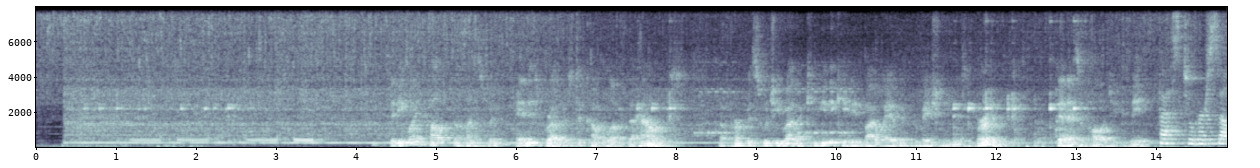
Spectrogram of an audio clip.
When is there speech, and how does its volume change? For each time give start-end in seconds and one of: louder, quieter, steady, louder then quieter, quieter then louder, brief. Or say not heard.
4.2-14.8 steady.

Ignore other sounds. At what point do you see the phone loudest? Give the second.
3 s.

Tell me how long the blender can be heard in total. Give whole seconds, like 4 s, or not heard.
14 s.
